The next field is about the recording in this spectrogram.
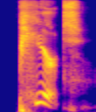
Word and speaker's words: Neil Peart: Neil Peart, I have discovered his name is pronounced, although I don't believe it. So I'm going to... – Peart. – Part of my reading is like, actually, it's Peart.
